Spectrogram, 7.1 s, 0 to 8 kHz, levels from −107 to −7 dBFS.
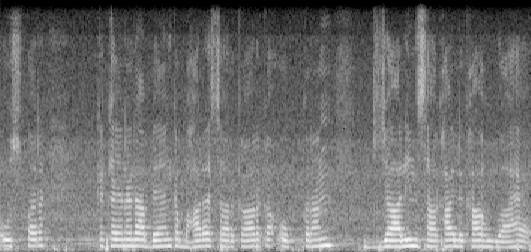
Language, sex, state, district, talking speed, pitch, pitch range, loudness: Hindi, male, Uttar Pradesh, Jalaun, 110 wpm, 190 Hz, 185-200 Hz, -17 LUFS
